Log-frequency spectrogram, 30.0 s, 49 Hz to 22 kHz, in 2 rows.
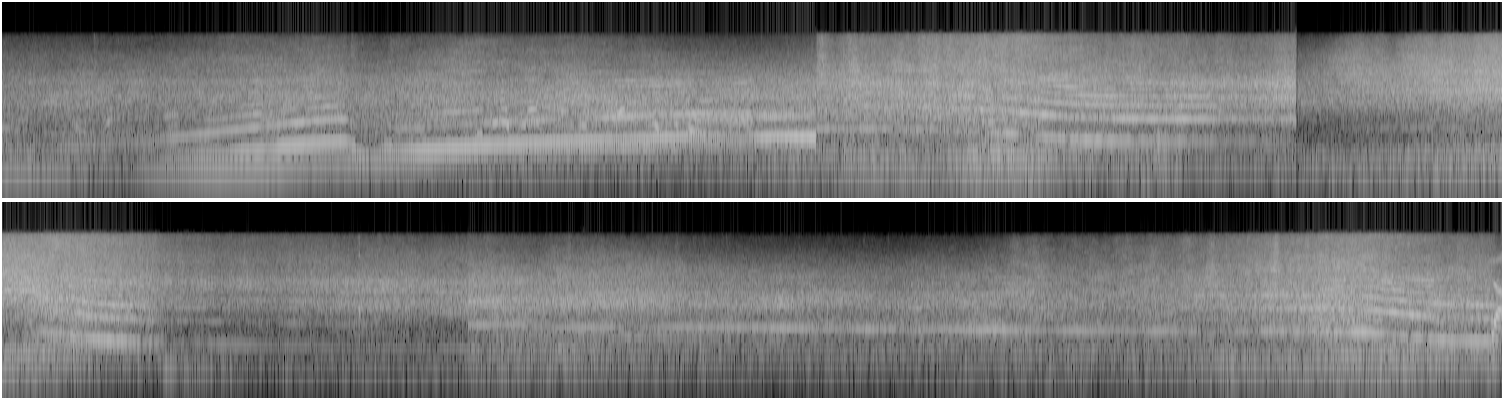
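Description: A turbocharged VW Golf VR6 (six-cylinder) and a Honda Fireblade 900 four-cylinder sport bike racing at full throttle. Engine pitch climbs through the gears, dropping at each shift, and later falls sharply as the vehicles pass by, about halfway through and again near the end.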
